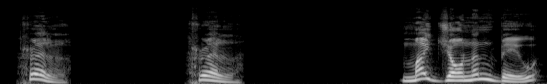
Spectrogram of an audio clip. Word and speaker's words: Rhyl: But rather than being two separate letters, the RH constitutes one letter in the Welsh alphabet and has a sound all of its own.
